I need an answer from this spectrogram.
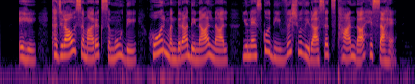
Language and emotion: Punjabi, neutral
